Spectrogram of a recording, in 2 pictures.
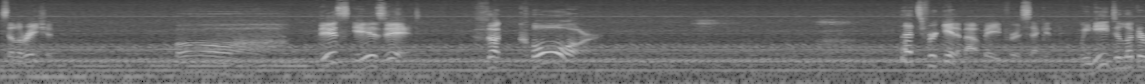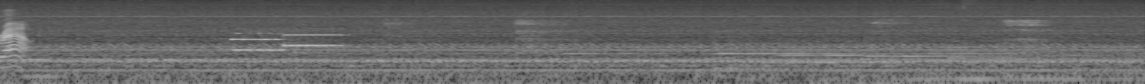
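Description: A spacecraft engine hums low and steadily.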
